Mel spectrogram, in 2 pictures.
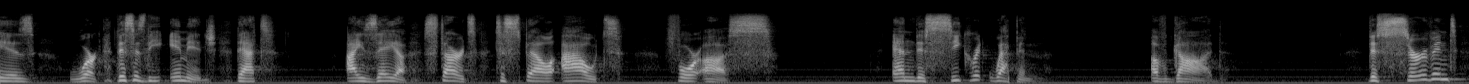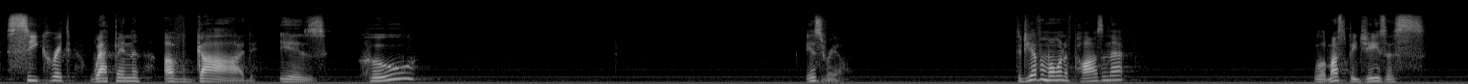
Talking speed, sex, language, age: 90 wpm, male, English, 40-59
